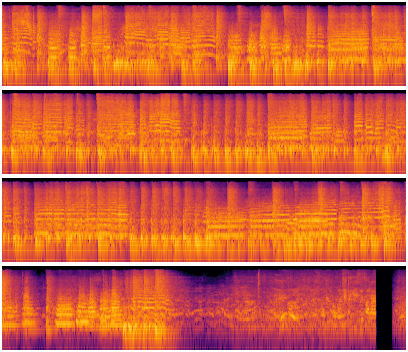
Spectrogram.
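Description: School marching band (banda marcial) playing at full volume: trombones, trumpets and euphoniums carry the tune over a steady beat of snare and bass drums. The music stops near the end, leaving a low murmur of voices.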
